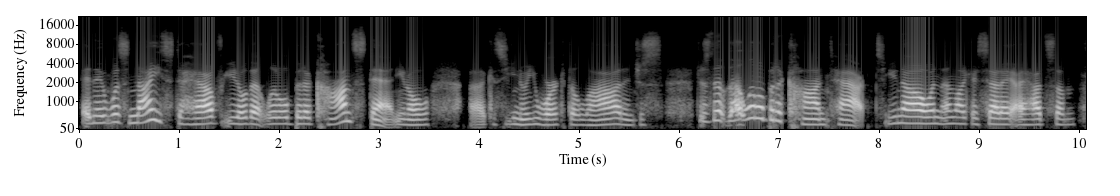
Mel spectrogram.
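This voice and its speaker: A woman playing an anxious, earnest pet betta fish in a comedy voicemail monologue, stammering and hesitant, gently judgmental and apologetic. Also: mid-range voice, expressive, a little fast, clear, resonant tone, no echo, lightly acted. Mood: wistful. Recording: muffled, tinny phone-like voicemail sound.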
